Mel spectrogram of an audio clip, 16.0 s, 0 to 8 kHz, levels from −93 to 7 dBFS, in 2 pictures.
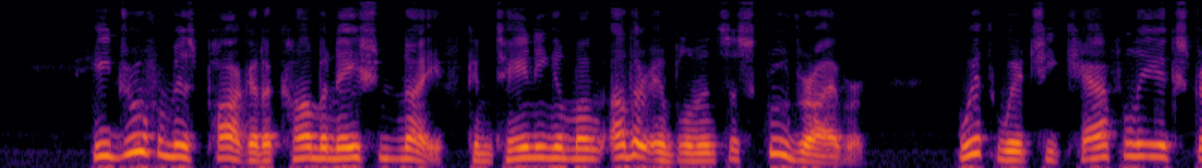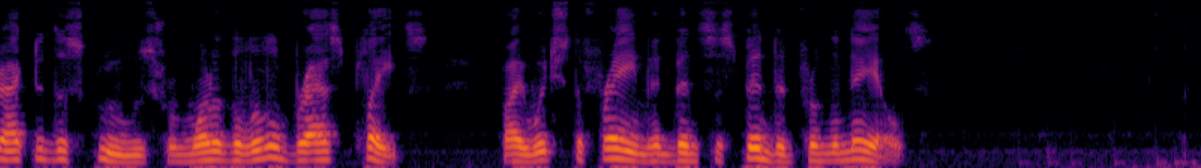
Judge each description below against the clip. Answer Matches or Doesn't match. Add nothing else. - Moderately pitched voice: Matches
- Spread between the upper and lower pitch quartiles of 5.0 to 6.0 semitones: Matches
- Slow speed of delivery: Doesn't match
